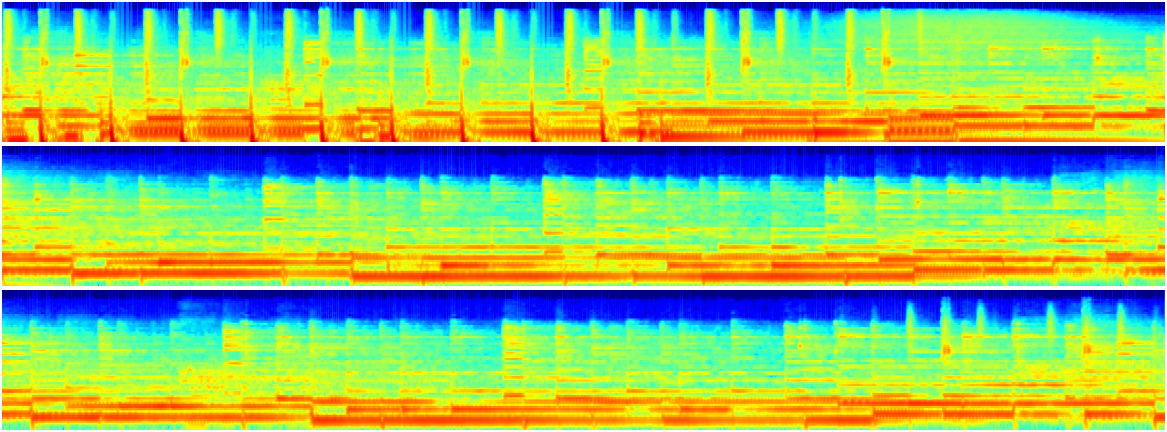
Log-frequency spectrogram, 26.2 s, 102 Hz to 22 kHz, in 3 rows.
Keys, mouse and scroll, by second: 2.4 click, 2.7 middle click, 5.5 click, 5.8 middle click, 7.2 shift+click, 8.3 shift+click, 9.0 shift+click, 10.0 KP_7, 11.1 KP_3, 12.3 shift+d, 12.7 z, 13.7 click, 14.1 s, 15.3 click, 15.7-17.3 middle drag, 18.9 KP_7, 20.3 r, 20.8 z, 22.5 click, 23.0 middle click, 25.2 z.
